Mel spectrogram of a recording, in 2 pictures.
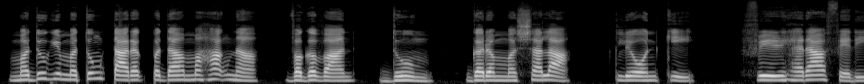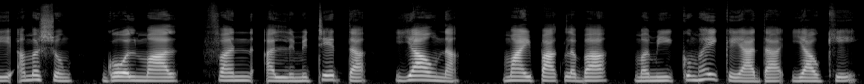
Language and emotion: Manipuri, neutral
